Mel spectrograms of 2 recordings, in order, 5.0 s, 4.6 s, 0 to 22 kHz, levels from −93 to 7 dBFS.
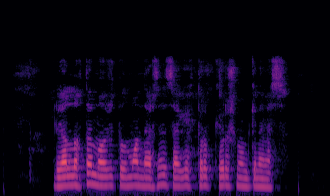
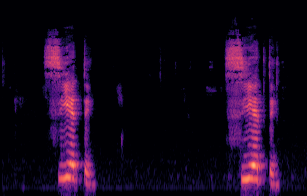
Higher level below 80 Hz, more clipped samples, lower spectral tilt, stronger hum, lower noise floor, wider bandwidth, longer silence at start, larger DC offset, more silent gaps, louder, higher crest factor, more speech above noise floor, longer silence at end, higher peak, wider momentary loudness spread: about the same, -84 dBFS vs -80 dBFS; neither; first, -6 dB/octave vs -1 dB/octave; neither; about the same, -83 dBFS vs -81 dBFS; second, 7.6 kHz vs 12 kHz; first, 0.8 s vs 0.65 s; neither; neither; second, -42 LUFS vs -22 LUFS; about the same, 20 dB vs 22 dB; second, 42 dB vs 59 dB; first, 0.7 s vs 0.45 s; second, -24 dBFS vs -4 dBFS; second, 10 LU vs 16 LU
